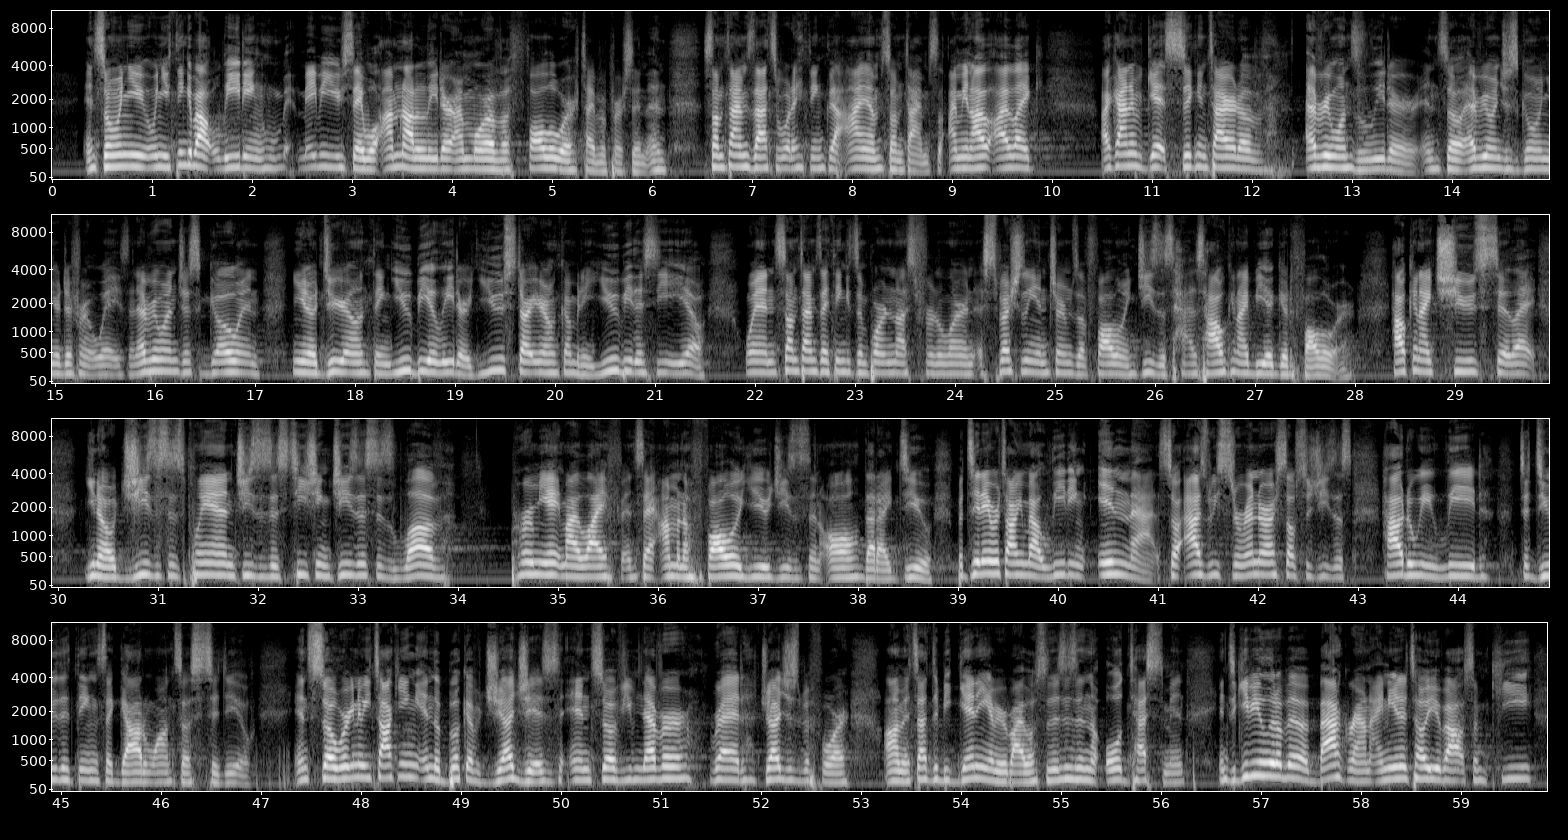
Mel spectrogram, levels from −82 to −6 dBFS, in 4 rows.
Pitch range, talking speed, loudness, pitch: 150-180 Hz, 220 wpm, -21 LUFS, 165 Hz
